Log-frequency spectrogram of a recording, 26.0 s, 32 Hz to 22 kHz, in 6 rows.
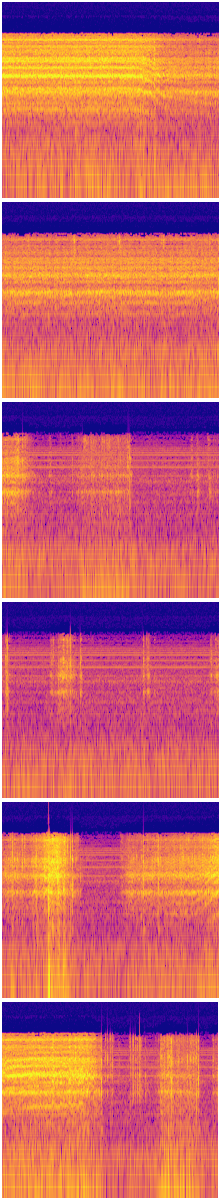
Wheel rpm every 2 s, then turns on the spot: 160, 130, 70, 70, 40, 10, 0, 0, 10, 10, 70, 130, 10.
none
